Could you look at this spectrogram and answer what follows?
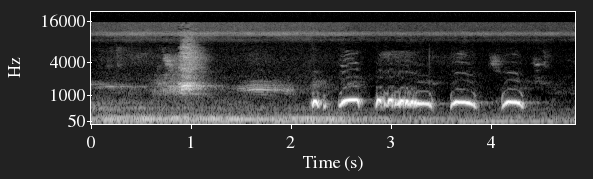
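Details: Thai-strain spotted dove, a female singing in the prized 'thunder-voice' (thổ sấm) style with two clear ending notes, used in bird training: a distant crowing note first, then five low rounded coos in quick succession.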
